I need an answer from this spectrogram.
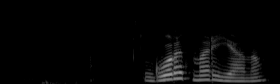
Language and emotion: Russian, neutral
